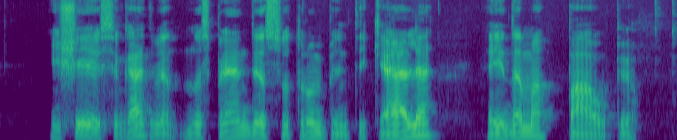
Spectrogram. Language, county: Lithuanian, Kaunas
